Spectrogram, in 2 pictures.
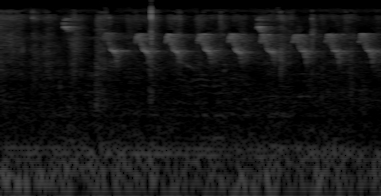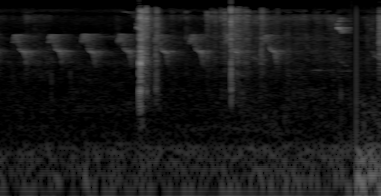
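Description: A bird calling a quick series of short falling notes, about four a second, for a few seconds. Banana leaves being handled give a couple of sharp crackles, the loudest about five seconds in.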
